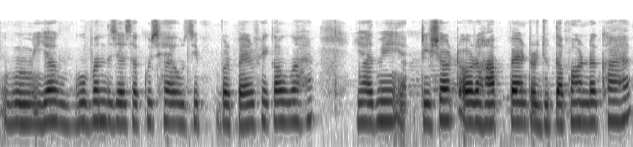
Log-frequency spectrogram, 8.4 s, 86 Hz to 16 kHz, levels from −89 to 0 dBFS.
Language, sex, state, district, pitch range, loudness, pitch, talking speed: Hindi, female, Uttar Pradesh, Hamirpur, 205-220 Hz, -18 LUFS, 210 Hz, 155 wpm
